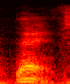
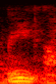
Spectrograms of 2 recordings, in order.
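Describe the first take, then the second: First: "bet" with a short eh vowel. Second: "beat" with a long ee vowel; long E contrast. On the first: Teacher showing what we do hear, short E in "bet". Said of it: "We hear the short E sound". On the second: Teacher showing what we don't hear, long E in "beat". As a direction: stress "beat" with the vowel of see. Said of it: "we don't hear beat". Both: Shown as a demonstration.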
